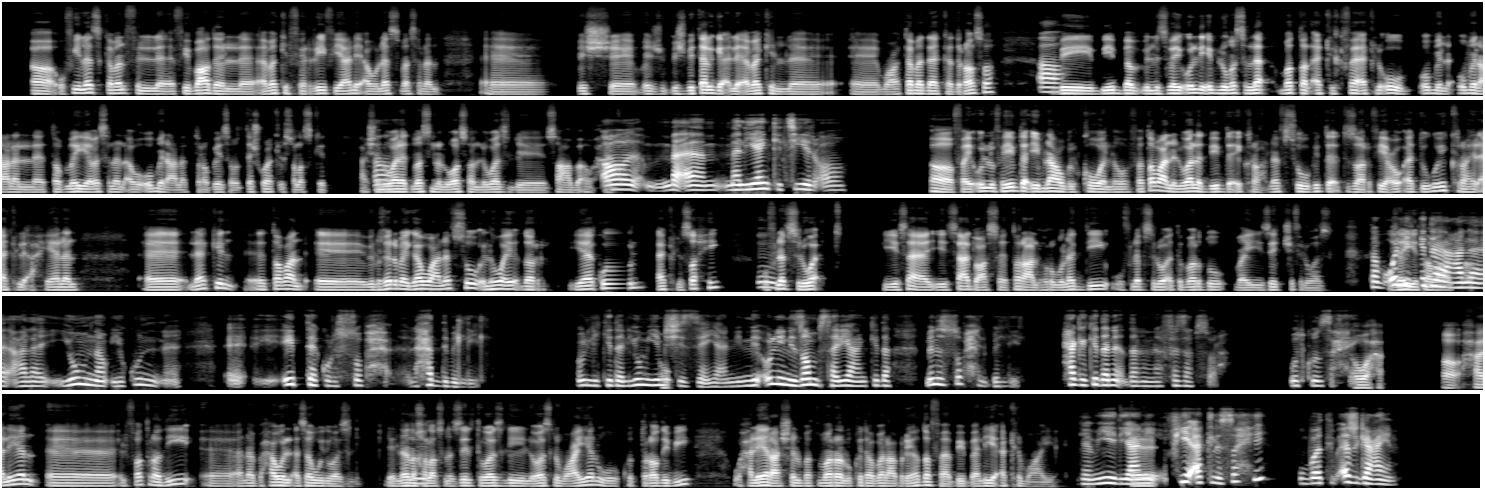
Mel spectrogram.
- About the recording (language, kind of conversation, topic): Arabic, podcast, كيف بتاكل أكل صحي من غير ما تجوّع نفسك؟
- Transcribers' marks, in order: "يوم" said as "يومن"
